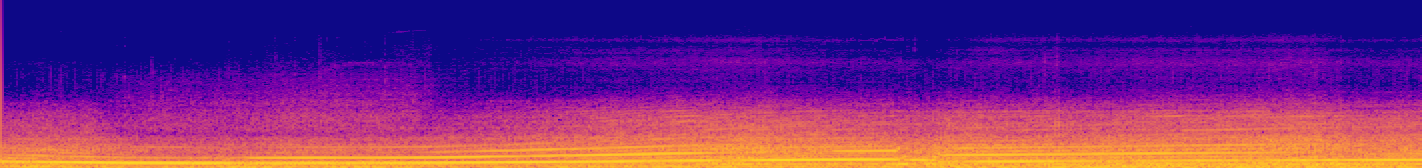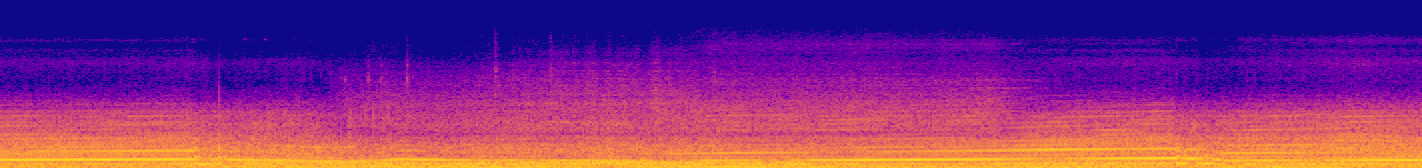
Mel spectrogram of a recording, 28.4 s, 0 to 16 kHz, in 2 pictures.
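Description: Ford Fiesta ST180's 1.6-litre turbocharged four-cylinder engine, fitted with a 3-inch Gravity Performance exhaust and an ITG intake, heard from inside the cabin as the car accelerates. The engine note climbs steadily and drops sharply at each upshift, three times, over a low rumble.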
